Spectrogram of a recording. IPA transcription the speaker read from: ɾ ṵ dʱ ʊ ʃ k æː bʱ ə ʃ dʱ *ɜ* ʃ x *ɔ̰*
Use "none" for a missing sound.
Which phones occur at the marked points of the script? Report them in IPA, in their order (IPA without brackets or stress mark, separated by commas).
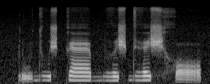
ɛ, ɔ̰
